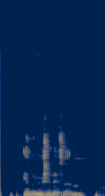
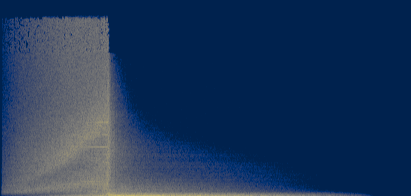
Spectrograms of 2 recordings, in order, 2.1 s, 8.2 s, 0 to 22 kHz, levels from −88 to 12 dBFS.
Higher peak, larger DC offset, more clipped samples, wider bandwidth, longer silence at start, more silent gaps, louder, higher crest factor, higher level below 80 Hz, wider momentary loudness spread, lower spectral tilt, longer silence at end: second, -14 dBFS vs -2 dBFS; neither; neither; second, 7.4 kHz vs over 20 kHz; about the same, 0.2 s vs 0.15 s; neither; second, -29 LUFS vs -19 LUFS; about the same, 16 dB vs 16 dB; second, -50 dBFS vs -22 dBFS; second, 19 LU vs 22 LU; first, -5.5 dB/octave vs -4 dB/octave; second, 0.15 s vs 1.9 s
